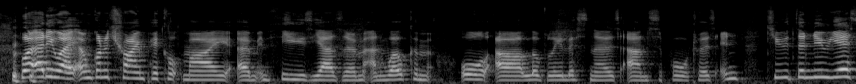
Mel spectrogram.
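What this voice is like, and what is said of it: Northern English accent. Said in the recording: “if you hear a change in my accent ... You sound proper northern.”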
